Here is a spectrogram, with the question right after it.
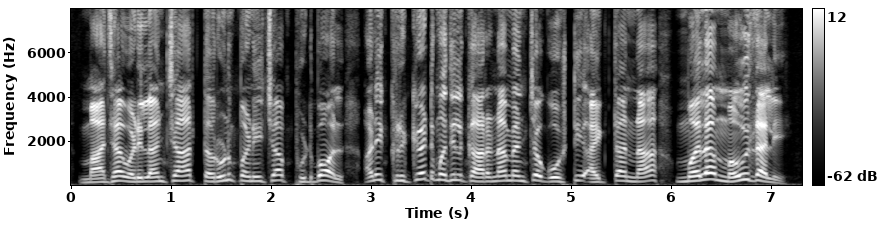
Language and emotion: Marathi, happy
